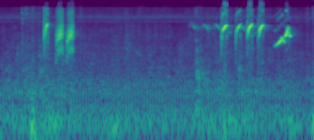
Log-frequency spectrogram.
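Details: Wild Cinereous tit (glatik batu) used as a tutor recording: three sharp high notes, a pause, then a fast series of five ringing upslurred chirps ending in a lower downslurred twist.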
